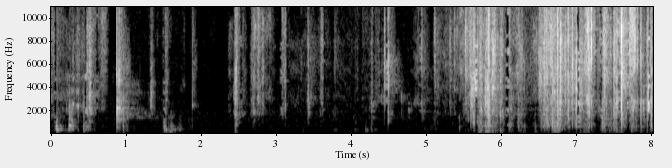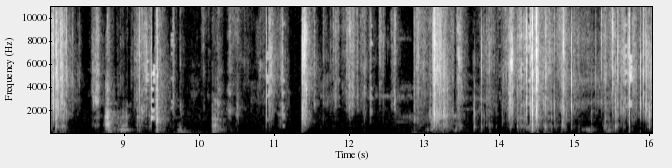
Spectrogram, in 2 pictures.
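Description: Clear plastic card sleeves crinkling and rustling as trading cards are slid into penny sleeves and a rigid top loader, in irregular bursts with a few sharp clicks. The quieter first few seconds hold only faint handling.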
